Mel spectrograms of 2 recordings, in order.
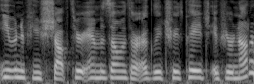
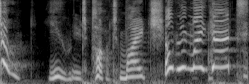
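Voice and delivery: put-on haughty, indignant, swooping tone with near-English accent; 7 semitones higher than usual. Describing a mother whose kids are yelled at by the dad: mock-haughty indignant mother. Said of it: "they all can do that tone".

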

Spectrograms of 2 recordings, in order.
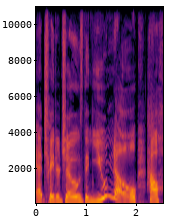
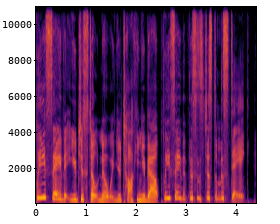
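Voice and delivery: mock begging, imploring, earnest pleading tone; 4 semitones higher than usual. Retelling her reaction to a product being discontinued, acting out begging. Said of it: "So I am just begging Trader Joe's".

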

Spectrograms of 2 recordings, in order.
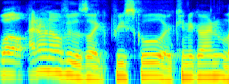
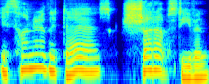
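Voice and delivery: put-on childlike kid voice; 4 semitones higher than usual. Asked to retell a school-days line like a kid, saying it like a kid. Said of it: "Say it like you were a kid".

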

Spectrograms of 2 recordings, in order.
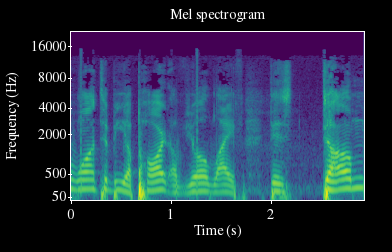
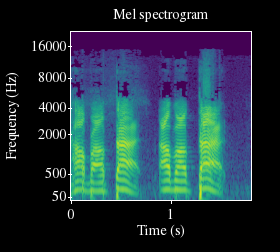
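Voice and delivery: louder, mocking impression voice; 6 dB louder than usual. Recapping a Sopranos scene, mimicking Tony mocking Bobby, in a mocking Tony Soprano impression. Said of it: "Tony mocks him".

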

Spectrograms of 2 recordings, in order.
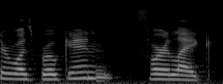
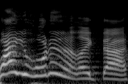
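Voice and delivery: mock scream, higher and louder; 7 semitones higher, 9 dB louder than usual. Retelling a golf lesson, imitating the teacher: imitating someone screaming. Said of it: "he's screaming at me".

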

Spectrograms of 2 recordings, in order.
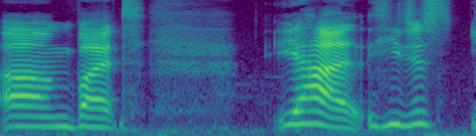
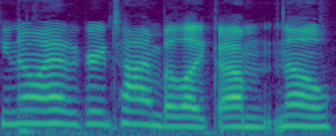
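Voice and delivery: normal talking voice

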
